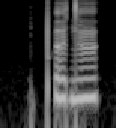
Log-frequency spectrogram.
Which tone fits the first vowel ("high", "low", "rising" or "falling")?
high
